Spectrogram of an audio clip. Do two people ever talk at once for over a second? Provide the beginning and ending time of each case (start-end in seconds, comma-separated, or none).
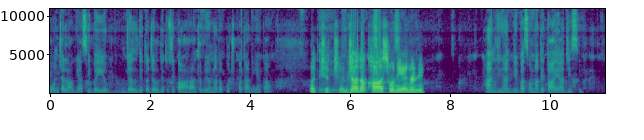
5.3-7.4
